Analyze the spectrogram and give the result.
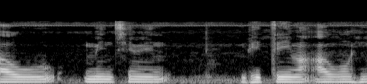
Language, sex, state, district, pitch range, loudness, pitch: Chhattisgarhi, male, Chhattisgarh, Raigarh, 115-120 Hz, -15 LUFS, 115 Hz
